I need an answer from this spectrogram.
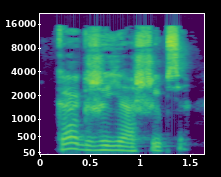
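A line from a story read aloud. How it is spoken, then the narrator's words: Muttered. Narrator (Russian): пробормотал он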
